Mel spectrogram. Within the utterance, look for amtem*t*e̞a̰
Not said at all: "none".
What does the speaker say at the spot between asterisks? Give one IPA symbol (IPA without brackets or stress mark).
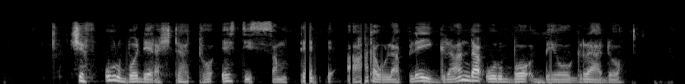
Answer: p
